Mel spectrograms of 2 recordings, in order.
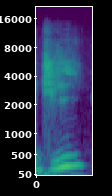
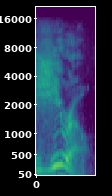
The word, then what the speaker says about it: gyro: say that because okay how do people say when you go to a greek restaurant and you get a g-y-r-o how do you say that people go gyro and i'm like i'm not greek but it's it's zero it's a zero right so when i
